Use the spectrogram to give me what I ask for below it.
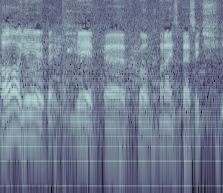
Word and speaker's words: Basich: And the little, where my actual grassroots from Dad comes from is called Basichi Selo, which is Basich Village.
